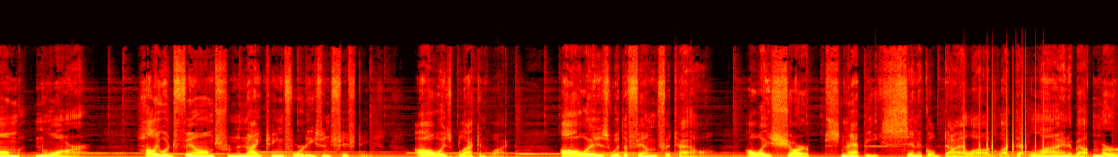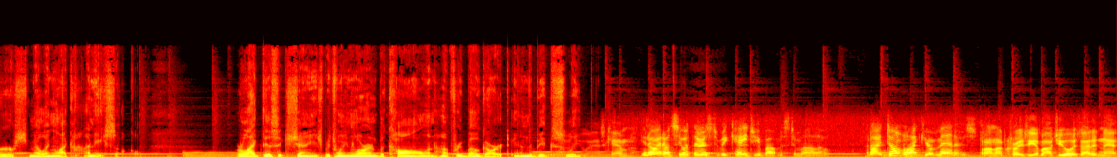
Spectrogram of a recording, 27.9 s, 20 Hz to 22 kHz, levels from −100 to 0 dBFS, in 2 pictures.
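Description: From 12.06 to 13.06 s there's a train of clicks, about nine a second at an uneven pace, roughly ten in all, popping out well above the level of the sound. Likely some nearby equipment's interference or a faulty connection or power supply injecting those same-shaped pulses.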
